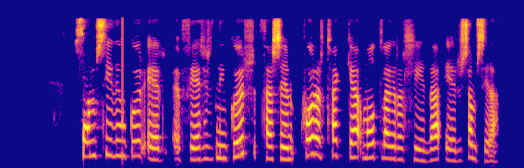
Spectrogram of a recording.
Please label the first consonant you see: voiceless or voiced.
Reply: voiceless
